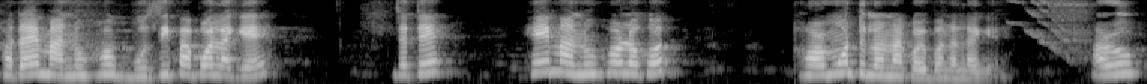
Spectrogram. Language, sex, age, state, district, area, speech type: Assamese, female, 18-30, Assam, Charaideo, urban, spontaneous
